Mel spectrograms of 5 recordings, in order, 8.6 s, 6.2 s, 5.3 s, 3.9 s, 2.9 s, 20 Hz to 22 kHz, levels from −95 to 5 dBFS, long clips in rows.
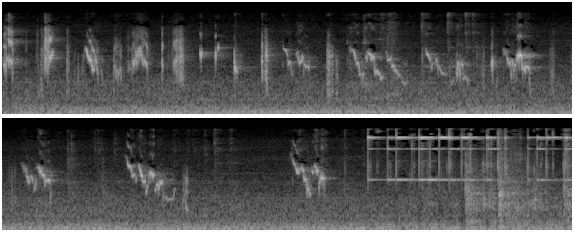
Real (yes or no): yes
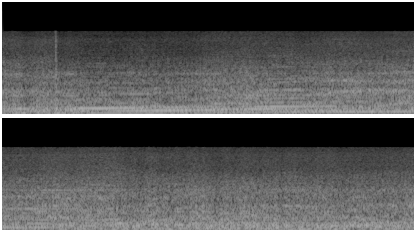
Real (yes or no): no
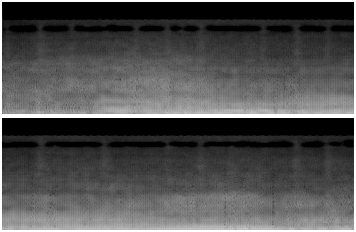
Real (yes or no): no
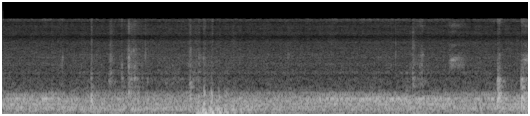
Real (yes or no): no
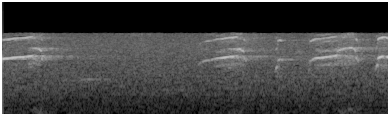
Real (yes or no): yes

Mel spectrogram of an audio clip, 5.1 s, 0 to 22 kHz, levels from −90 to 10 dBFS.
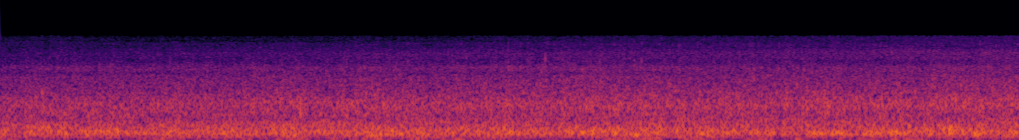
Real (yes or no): yes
